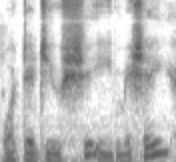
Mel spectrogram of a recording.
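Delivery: horrible, slow, drawling put-on Scottish accent. Retelling a film scene in a horrible Sean Connery impression. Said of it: "I was trying to do Sean Connery".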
